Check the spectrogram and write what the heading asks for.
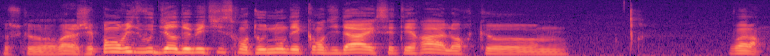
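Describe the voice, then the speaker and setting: A young man chats to camera about the manga he read this month. He rambles and hesitates over his words, then teases the viewers playfully, his voice sitting a little high for a man. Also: lively intonation, brisk. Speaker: manga reviewer.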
